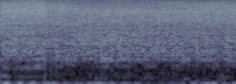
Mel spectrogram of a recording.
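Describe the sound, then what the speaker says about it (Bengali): Shrimp frying in a pan with salt and turmeric, stirred as it cooks: a loud, continuous bright hiss of sizzling oil with faint low stirring bumps beneath and no talking. "নাড়াচাড়া করে ভেজে দেবো।"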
